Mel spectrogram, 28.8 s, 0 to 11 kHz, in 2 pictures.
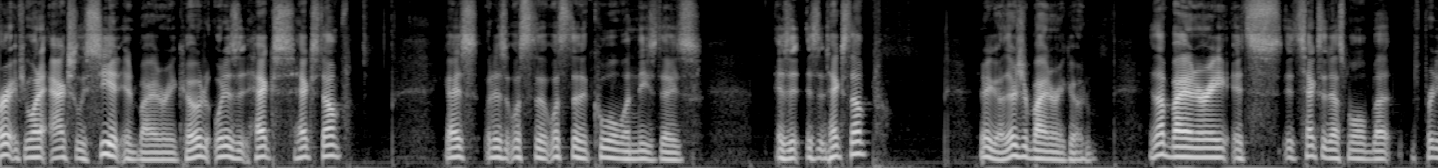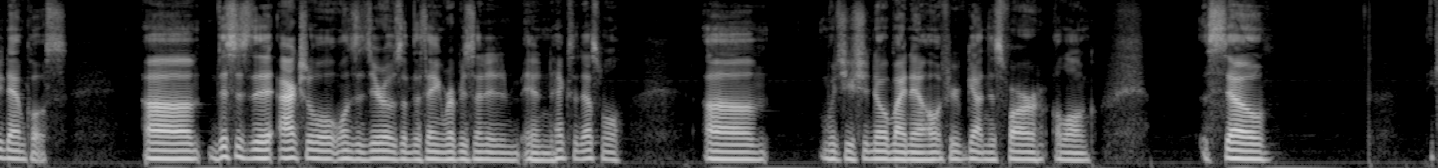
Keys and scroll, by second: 1.9-3.2 typing, 3.4 Tab, 3.7 Tab, 5.2 d, 5.4 Tab, 8.1 h, 8.3 Tab, 8.8 Return, 9.6-11.4 typing, 11.8 Return, 16.1 space, 17.3 space, 24.6 typing.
